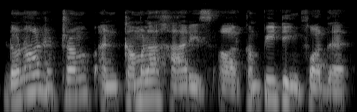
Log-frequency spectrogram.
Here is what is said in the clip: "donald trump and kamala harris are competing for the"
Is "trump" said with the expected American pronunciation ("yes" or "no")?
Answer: yes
